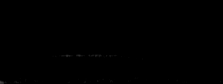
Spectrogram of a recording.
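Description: Near silence: room tone, with a very faint thin tone that rises slightly and then slowly falls.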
